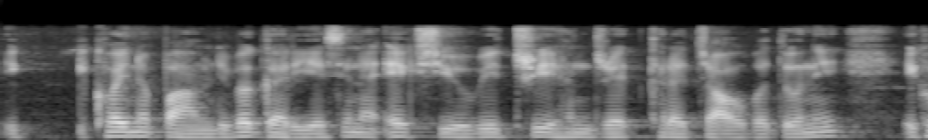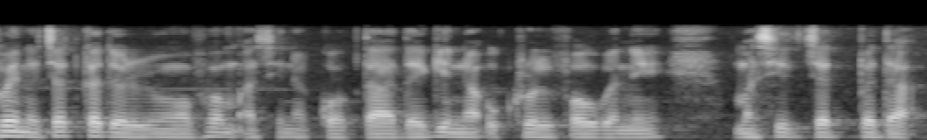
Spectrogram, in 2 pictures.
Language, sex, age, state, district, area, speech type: Manipuri, male, 18-30, Manipur, Bishnupur, rural, spontaneous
